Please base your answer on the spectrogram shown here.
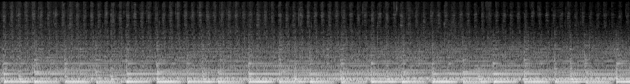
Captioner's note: boat whirring; dramatic music continues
